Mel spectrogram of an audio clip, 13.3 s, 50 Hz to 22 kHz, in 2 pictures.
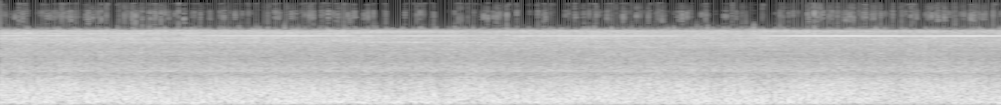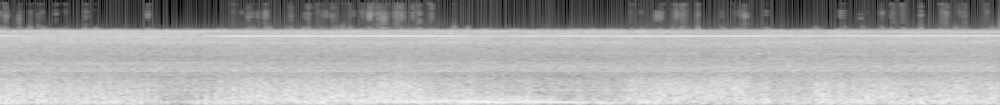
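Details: Angle grinder rebuilt with a MODERN M-2300B stator combined with a MAKTEC MT90, test-run with the lower body not yet installed: steady high-pitched motor whine at even speed, no brush sparking, rotation counterclockwise; runs healthy.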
